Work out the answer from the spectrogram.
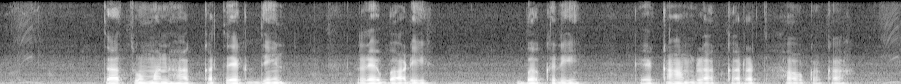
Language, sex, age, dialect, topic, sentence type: Chhattisgarhi, male, 31-35, Western/Budati/Khatahi, agriculture, statement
